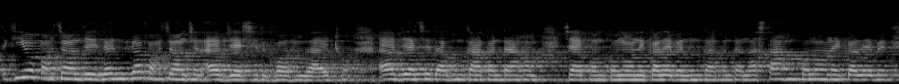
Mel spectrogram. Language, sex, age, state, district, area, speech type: Maithili, female, 60+, Bihar, Saharsa, rural, spontaneous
